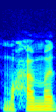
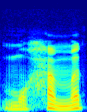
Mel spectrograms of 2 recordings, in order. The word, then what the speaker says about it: Muhammad: Muhammad es el mensajero de Allah.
